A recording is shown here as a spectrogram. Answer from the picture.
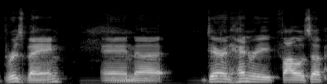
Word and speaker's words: Brisbane: drive you huh real quick Greg says you mispronounced Brisbane and Darren Henry follows up with Brisbane as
